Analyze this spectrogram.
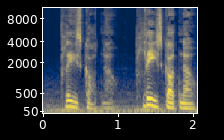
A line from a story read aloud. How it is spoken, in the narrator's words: muttered over and over again under her breath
